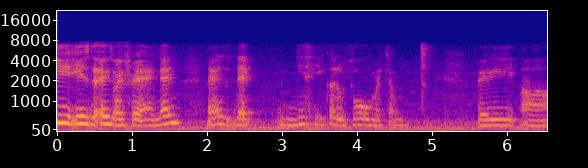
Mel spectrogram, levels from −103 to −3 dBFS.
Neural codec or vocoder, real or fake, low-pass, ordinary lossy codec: codec, 16 kHz, 4 kbps, FunCodec, trained on LibriTTS, 50 frames a second; fake; 7.2 kHz; Opus, 24 kbps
